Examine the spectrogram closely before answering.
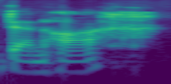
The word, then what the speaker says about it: Den Haag: It has a guttural G. So instead of G, it makes a ch sound. So like Den Haag, H-A-A-G, Den Haag, or Groningen, G-R-O-N-I-N-G-E-N.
